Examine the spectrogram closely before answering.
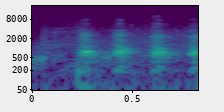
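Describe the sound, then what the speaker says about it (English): A chicken in a survival video game clucks four times at an even, brisk pace, each cluck short and clear, loud and close with nothing else behind it. "Mr. Chicken right here."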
